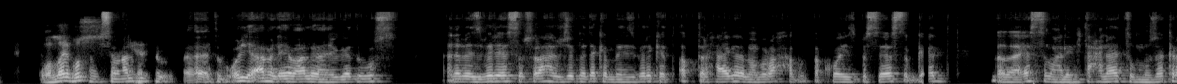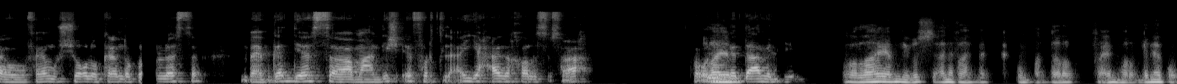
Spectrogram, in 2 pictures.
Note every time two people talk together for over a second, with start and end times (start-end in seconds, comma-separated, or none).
none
